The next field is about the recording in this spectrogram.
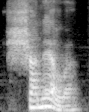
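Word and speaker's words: xanela: Os eh galegos vão pronunciar chanela, mas etimologicamente janela é com J, né?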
